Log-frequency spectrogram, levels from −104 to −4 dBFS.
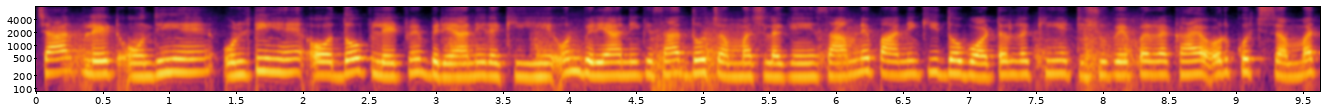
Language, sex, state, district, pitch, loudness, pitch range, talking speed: Hindi, female, Bihar, Vaishali, 215 Hz, -15 LUFS, 200-235 Hz, 235 wpm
